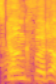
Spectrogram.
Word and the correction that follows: Scunthorpe: on problem. – Scunthorpe on problem. But when you spell Scunthorpe, S-C-U-N-T-H-O-R-P-E.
